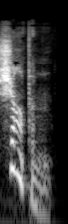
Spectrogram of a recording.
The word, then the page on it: sharpen: British English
